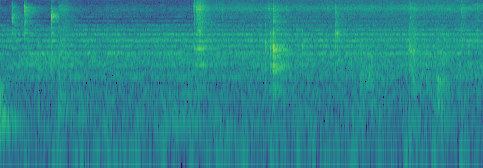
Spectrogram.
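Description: Cumin seeds sizzling faintly in hot cooking oil in a pot, with a few scattered small ticks and pops, the loudest a little past the middle.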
